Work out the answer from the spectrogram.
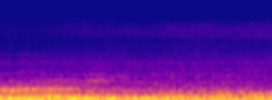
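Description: Car engine running steadily at low revs, heard from inside the cabin.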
